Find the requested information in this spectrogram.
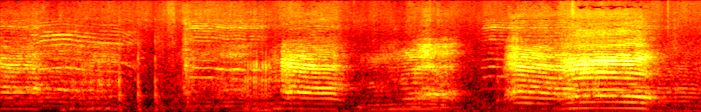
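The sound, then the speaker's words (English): Ewes and lambs bleat loudly and almost continuously in a busy sheep shed during the lambing season at the end of February, several overlapping calls rising and falling over one another, with a few quieter bleats and shuffling in between. “It's mayhem here in the sheep shed. There are yows and lambs everywhere.”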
